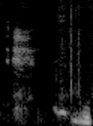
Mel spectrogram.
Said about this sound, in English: that's a cat.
